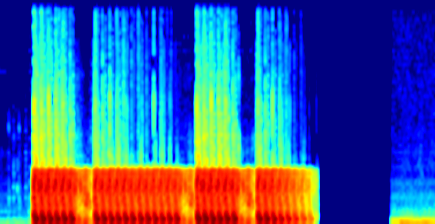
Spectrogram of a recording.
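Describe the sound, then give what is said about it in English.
Machine gun fire in a combat scene: four loud, sustained bursts of rapid shots running almost back to back, then an abrupt stop into silence. “Let me get the machine gun.”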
